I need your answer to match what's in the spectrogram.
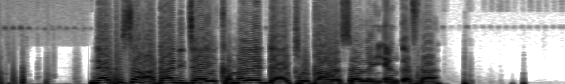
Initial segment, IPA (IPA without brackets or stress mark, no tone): n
